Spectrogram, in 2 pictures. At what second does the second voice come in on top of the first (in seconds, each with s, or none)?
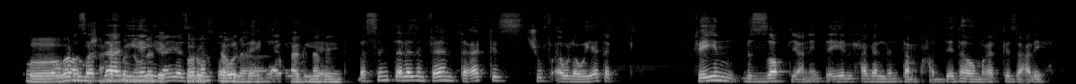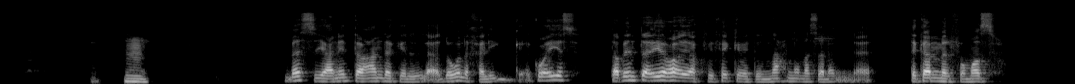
0.5 s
